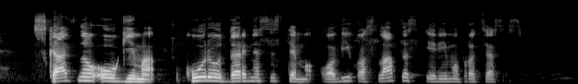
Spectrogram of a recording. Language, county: Lithuanian, Vilnius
